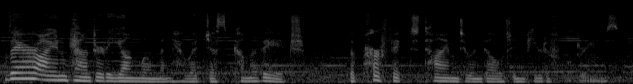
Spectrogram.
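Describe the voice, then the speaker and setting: An actress voicing a calm, forgetful young swordswoman in a game, speaking quietly and half-whispered. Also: deep voice, normal speed, lightly acted. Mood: wistful. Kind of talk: game voice acting. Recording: game audio with music underneath.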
